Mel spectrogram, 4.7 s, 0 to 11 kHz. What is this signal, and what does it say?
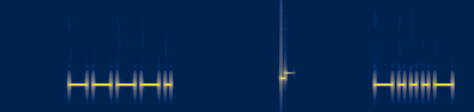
Morse code, heard as a keyed tone, about 20 wpm, 700 Hz. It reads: 9 <BT>
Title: Single Character (Letter:Number:Punctuation:Prosign) 20wpm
